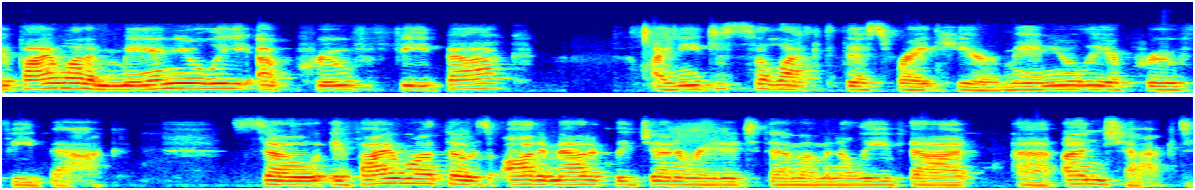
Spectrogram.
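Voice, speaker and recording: A woman with a normal speaking voice talks at a moderate pace, her pitch fairly low with ordinary pitch variation. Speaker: real estate software trainer. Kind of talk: tutorial. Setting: video call.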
